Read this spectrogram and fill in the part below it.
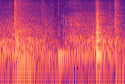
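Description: A large drawer beneath the TV in a luxury hotel suite slides open or shut, giving a few short wooden knocks and scrapes close by, with no one speaking.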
